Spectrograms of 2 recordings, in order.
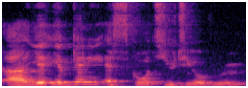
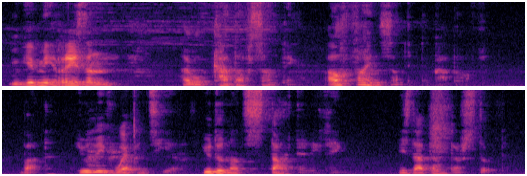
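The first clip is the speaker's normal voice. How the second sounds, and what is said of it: Growling put-on character voice. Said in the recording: “growling in your ear ... put on the Yevgeny voice”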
